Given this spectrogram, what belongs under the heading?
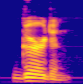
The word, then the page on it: премия: /ˈprʲemɪjə/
